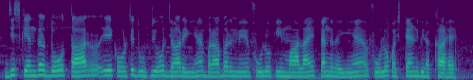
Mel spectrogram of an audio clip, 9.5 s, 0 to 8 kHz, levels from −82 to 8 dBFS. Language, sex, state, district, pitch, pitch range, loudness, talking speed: Hindi, male, Jharkhand, Sahebganj, 165 Hz, 155-175 Hz, -30 LUFS, 165 wpm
